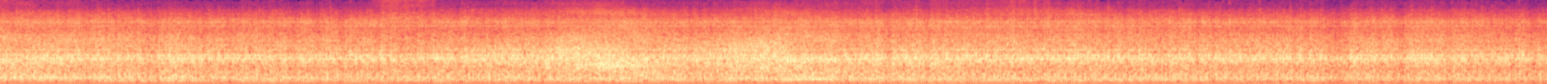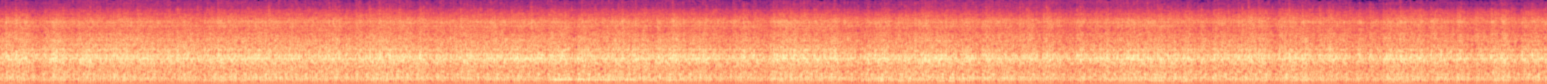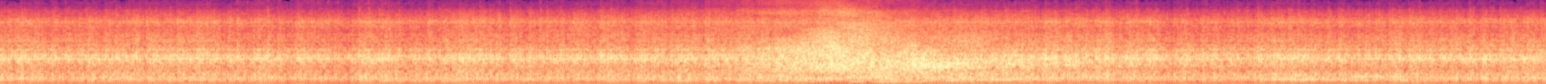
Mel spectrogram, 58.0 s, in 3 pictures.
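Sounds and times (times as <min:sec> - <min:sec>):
vehicle passing by: 0:00.0 - 0:02.4, 0:04.6 - 0:14.0, 0:45.7 - 0:56.1
engine idling: 0:00.0 - 0:58.0.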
